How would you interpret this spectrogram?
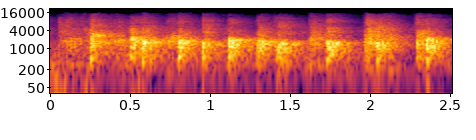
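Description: A short burst of group applause after a child's report about Dawu Mountain in Taiwan: several hands clapping in a fairly steady, bright rhythm, with sharp repeated claps rising and falling. No one speaks over it.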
